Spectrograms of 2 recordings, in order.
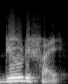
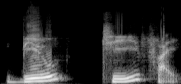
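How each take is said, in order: First: Said in the usual way. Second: "বিউটিফাই" very slowly, split as beau, ti, fy with clear gaps; syllable by syllable. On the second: Shown as a demonstration. Teacher showing students the syllables of "বিউটিফাই", saying each separately and slowly. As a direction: break "বিউটিফাই" into three drawn-out syllables: beau... ti... fy. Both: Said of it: "বিউটিফাই একাধিক syllable আছে".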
